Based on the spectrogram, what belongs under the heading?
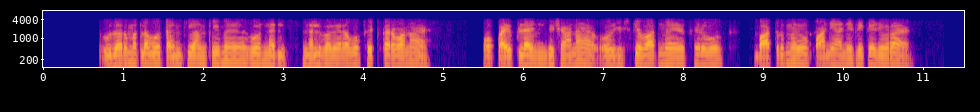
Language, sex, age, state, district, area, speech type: Hindi, male, 30-45, Madhya Pradesh, Harda, urban, conversation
